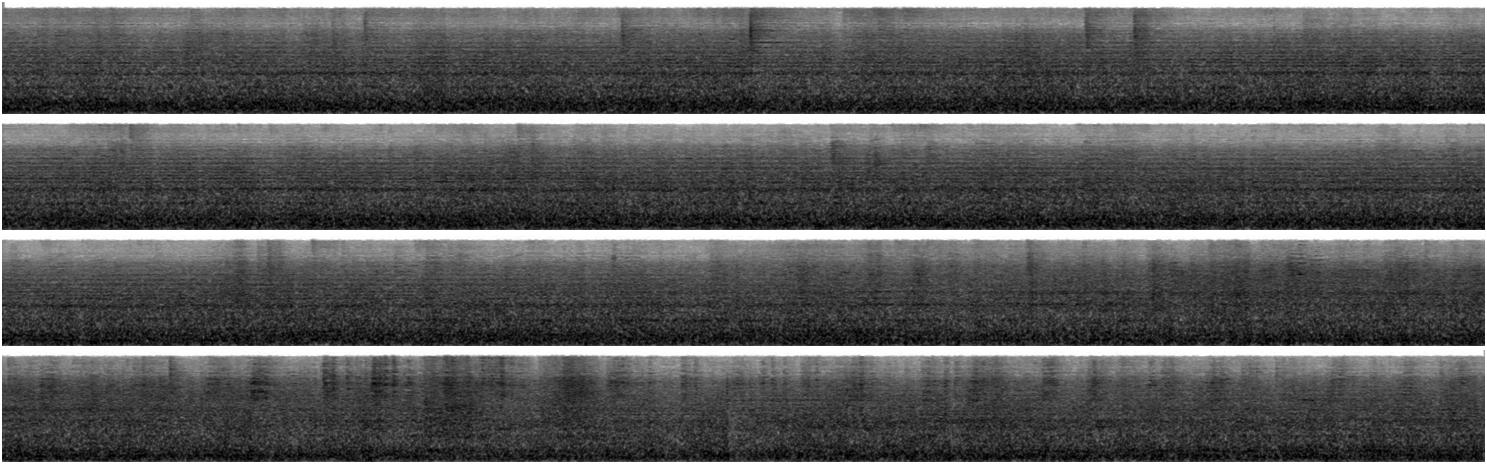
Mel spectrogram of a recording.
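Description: Long freight train of railway tank cars rolling steadily past. The wheels clack over the rail joints over a continuous rumble, with a few faint steady high tones.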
